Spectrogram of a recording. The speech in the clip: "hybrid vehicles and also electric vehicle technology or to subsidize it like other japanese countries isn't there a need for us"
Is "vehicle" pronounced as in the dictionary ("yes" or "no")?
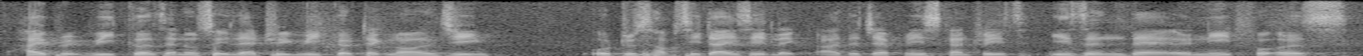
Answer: no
